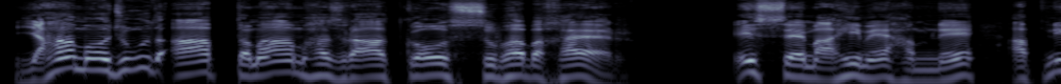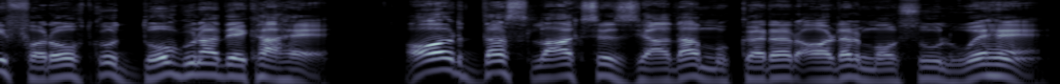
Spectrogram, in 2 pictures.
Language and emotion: Urdu, happy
